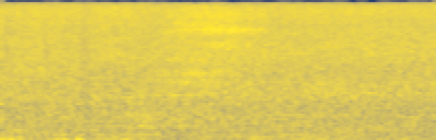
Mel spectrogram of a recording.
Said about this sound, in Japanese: 滝状に流れてる噴水が僕の横にあります。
